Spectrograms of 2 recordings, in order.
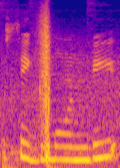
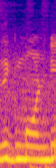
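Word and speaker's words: Zsigmondy: Next है हमारा Palmer, सिगमोंडी और सिंबॉलिक सिस्टम, ठीक है। इसमें जिगमोंडी बोलते हैं, बेसिकली सिगमोंडी बोल दो, ठीक है। जेड साइलेंट होता है।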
